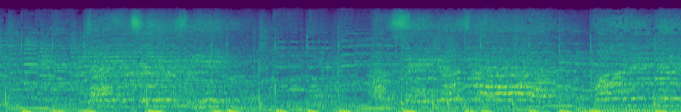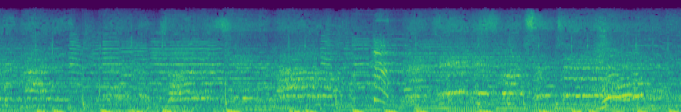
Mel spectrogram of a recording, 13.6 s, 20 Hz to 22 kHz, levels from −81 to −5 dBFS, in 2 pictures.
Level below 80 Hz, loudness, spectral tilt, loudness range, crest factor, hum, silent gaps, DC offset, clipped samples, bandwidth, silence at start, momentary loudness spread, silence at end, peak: -24 dBFS; -18 LUFS; -3.5 dB/octave; 3 LU; 14 dB; none; none; under 0.1%; under 0.1%; 16 kHz; 0 s; 5 LU; 0 s; -4 dBFS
